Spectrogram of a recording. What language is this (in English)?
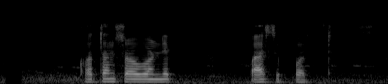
Nepali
